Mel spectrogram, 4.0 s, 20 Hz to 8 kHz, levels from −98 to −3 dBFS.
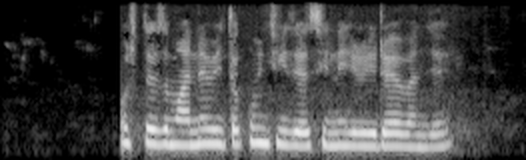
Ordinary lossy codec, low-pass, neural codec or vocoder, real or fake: AAC, 48 kbps; 7.2 kHz; none; real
